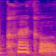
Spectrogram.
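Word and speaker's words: Kraków: And we'll watch their next game on the 7th of July against Wisla Krakow. Or Krakow, if we're being particular with the pronunciations.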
